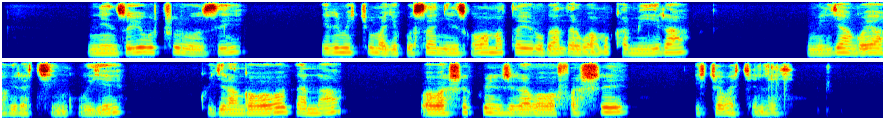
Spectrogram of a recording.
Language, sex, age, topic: Kinyarwanda, female, 25-35, finance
